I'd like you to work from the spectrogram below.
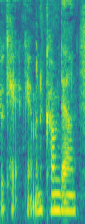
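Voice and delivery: quick, soft self-talk; self-calming. Retold or imitated. Retelling calming herself after the painful bump, hushed and quick. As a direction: talk yourself down quickly and quietly. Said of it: "I'm just calming down".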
